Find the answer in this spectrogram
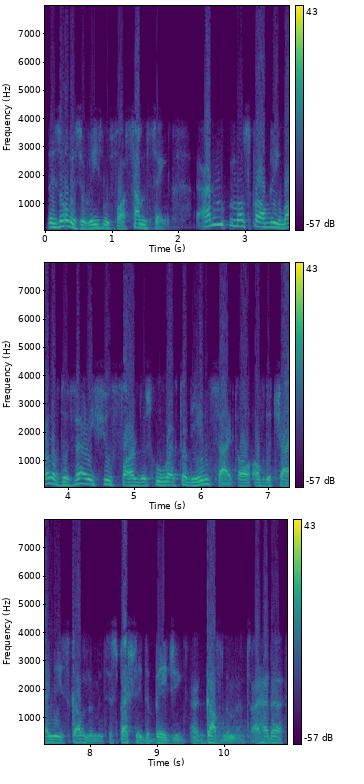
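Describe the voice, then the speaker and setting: His voice is mid-range and dark with a breathy edge, moving at a moderate pace with lively intonation, on a rough recording. He is an interview guest in his sixties with a Belgian accent, telling stories emphatically, voicing strong opinions and repeating words as he talks.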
